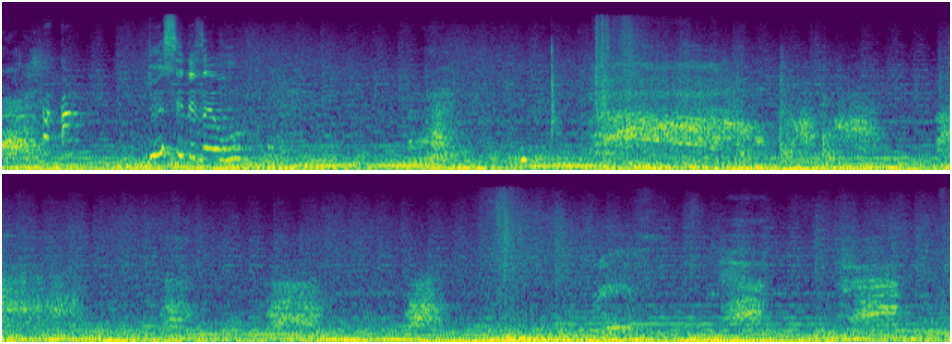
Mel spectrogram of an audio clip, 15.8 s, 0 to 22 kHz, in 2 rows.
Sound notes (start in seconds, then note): 4.9 both screaming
